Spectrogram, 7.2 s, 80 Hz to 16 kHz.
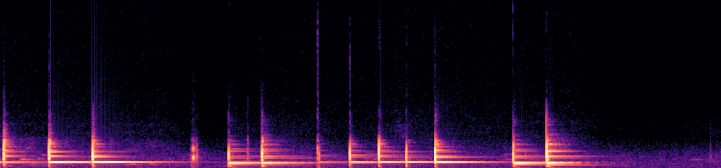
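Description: A hand strikes the top surface of a large, solid, ancient limestone block at the Jerash ruins with a small hand-held pebble, giving fourteen separate taps. Each tap rings with a clear, bell-like tone centered near 690 Hz, with bright overtones above it. The tones decay quickly and fade to quiet at the end.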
